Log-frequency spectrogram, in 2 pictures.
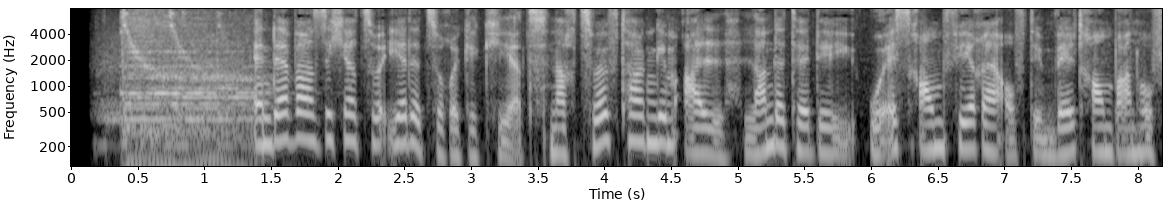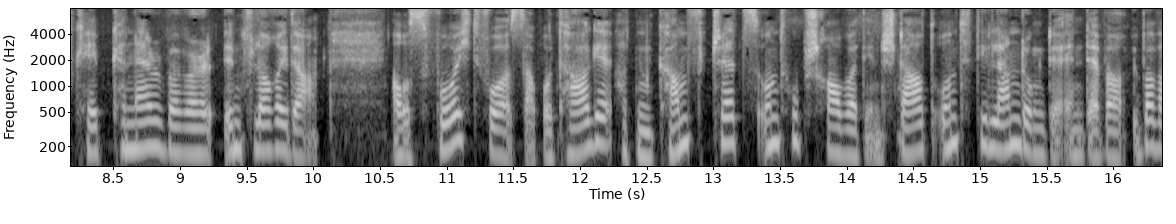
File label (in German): witziger nachrichten versprecher, radiopannen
